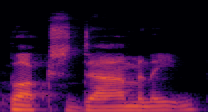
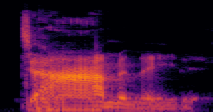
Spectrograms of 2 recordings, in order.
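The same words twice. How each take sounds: First: Said in the usual way. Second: A breathy whispered "Dominating."; whispering. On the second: Shown as a demonstration. Repeats call as whisper.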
